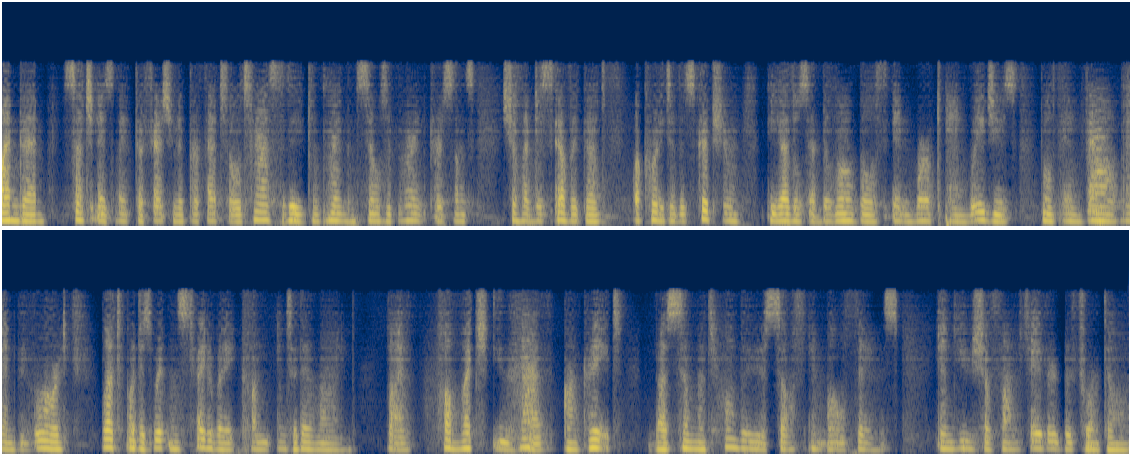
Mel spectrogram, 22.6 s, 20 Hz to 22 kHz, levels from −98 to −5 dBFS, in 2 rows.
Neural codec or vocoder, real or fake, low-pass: codec, 44.1 kHz, 0.9 kbps, DAC; fake; 7.2 kHz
